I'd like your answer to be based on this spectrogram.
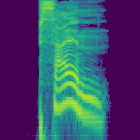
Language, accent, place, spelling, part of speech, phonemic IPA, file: German, Germany, Berlin, Psalm, noun, /psalm/, De-Psalm.ogg
- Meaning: psalm (chapter of the biblical book of Psalms)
